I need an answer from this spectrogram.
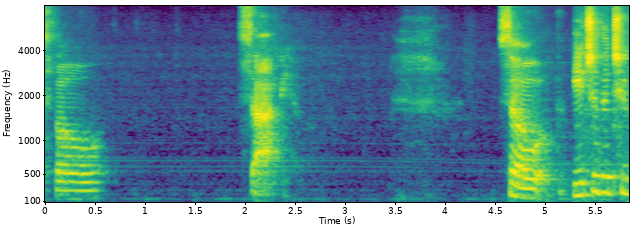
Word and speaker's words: foci: and the plural is foci it looks like it says foci but you pronounce it as fo psi so each of the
